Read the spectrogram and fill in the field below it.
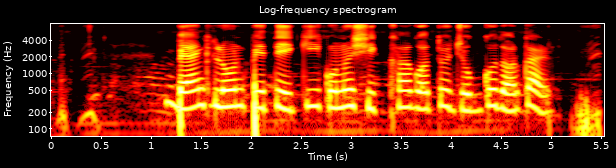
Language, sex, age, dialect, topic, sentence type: Bengali, female, 18-24, Rajbangshi, banking, question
